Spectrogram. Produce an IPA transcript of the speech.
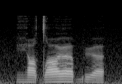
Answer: ɦ e dˤ œː ɐ̯ b ʉ ɐ̯

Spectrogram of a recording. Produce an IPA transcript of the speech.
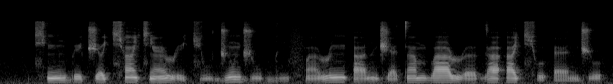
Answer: t͡ɕʰ ĩ˧˥ b e˧ t͡ʃ ɜ˧ t͡ɕʰ ã˥ t͡ɕ æ̃˧˥ ɹ e˩ t͡ɕ u˩ d͡ʒ ũ˥ d͡ʒ u˩˧ b i˩˧ f ã˩˧ ɹ ĩ˥ ʔ a˩˧ n d͡ʒ æ˩˧ t ã˥ m b a˥ ɹ ɜ˩˧ ɡ a˥ ʔ a˥ t͡ɕʰ ʊ˩ ʔ æ˩ n d͡ʒ ʊ˧

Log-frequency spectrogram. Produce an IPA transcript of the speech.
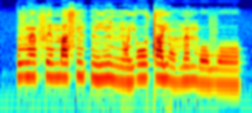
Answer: v ɛ̃˦ f e˦ m a˦ s ĩ˦ p ĩ˧ j ĩ˦˨ ɲ ɔ̃˨ j oː˦ t a˦ j ɔ̃˨ m ɛ̃˧ m oː˨ v oː˨

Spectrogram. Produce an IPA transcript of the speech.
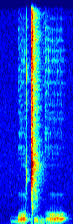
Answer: ɓ o ǀ i bʱ o

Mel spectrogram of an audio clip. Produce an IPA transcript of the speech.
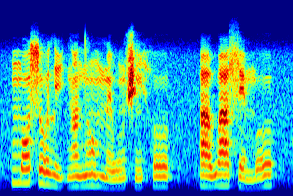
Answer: m ɔ˦ s o˧ l i˨ ɡ ã˧ d ɔ̃˧ m ɛ̃˨ w ũ˨ ʃ ĩ˨ h o˧ | a˧ w a˧ s e˨ m o˨˦

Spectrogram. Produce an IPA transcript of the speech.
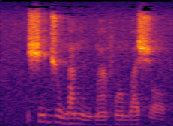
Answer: ʃ i˦ d͡ʒ u˦˨ n a˧ n ũ˨ ɡ͡b ã˧ f ɔ̃˧ b a˧ ʃ ɔ˨

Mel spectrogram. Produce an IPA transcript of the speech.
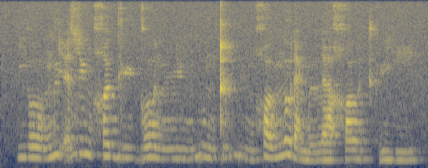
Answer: j oː˨˩˦ ŋ lʲ æ̰˨˥ z y˦˨ ŋ χ ɯ˦˨ ɡ yː˨˩ ɡ oː˦˨ nː y˨˩˦ ŋ b u˨˩˦ ŋ tʷ ḭ˧˥˧ b y˨˩˦ ŋ χ oː˨˥ ŋ ɾ o˨˩ ɾ æ˨˩ ŋ lː æ˨˩ χ oː˨˩ t͡ʃʼ y˨˩ j i˨˩˦

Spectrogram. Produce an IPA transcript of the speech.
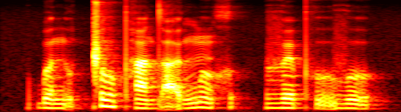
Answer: ɓ ʊ n ṵ ǁ u pʰ ã d a̰ ə̯ ŋ͡m ũ x | v ø pʰ ṵ v u

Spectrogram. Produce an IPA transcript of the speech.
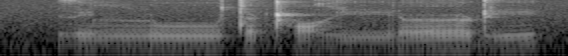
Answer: ð i lː uː t ə ʈʰ ɔ ɣ iː ɾ ɵː ɖ i

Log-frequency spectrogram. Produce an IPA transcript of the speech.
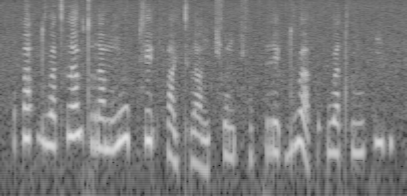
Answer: p a˦˥ ʔ d u˧ a̯ kʰ l a˥˩ w t r a˧ m ŋ oː˥˩ p̚ s e˥˩ ʔ f a˨˩ j kʰ l a˩˦ ŋ t͡ɕʰ o˧ n t͡ɕʰ u˨˩ k̚ p r e˥˩ ʔ d u˥˩ a̯ | ʔ u˧ a̯ tʰ ɯː˦˥ k i˥˩ ʔ

